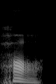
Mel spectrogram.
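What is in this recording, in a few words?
"hao", Mandarin Chinese, fourth tone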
